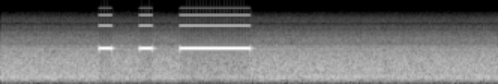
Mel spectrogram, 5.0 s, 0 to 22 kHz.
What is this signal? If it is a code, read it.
Beep code, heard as beeps from a small speaker, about 2050 Hz. 2 short, 1 long.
